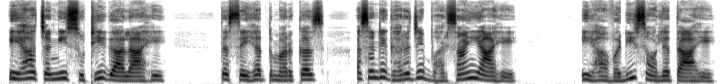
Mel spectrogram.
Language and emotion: Sindhi, happy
